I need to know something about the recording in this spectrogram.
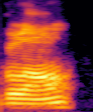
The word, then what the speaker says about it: Blanc: All of that area on the south side of Abbeville is called Mont Blanc with a silent C. With the silent C.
